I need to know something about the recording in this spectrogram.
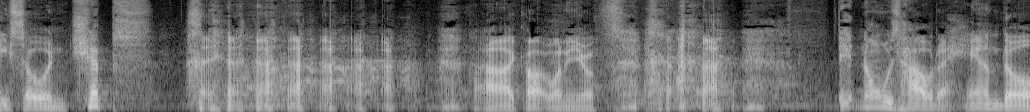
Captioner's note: laughter, chuckling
